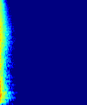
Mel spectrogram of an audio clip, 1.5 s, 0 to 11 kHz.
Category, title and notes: Soundscapes > Other
Subject : Recording a Impulse and response of my bedroom using a omni mic and popping a balloon. Here popping it outside of a blanket fortress I made as a vocal booth. On the opposite side of the room 3/4 length wise. Room dimensions : 4m90 X 3m X 2m70 Date YMD : 2025 July 29 Location : Albi 81000 Tarn Occitanie France. Rode NT5-O Weather : Processing : Trimmed, very short fade-in and a fade-out in Audacity, normalised.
